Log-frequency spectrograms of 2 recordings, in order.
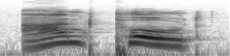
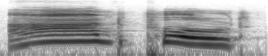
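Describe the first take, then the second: No difference in how they are said.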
